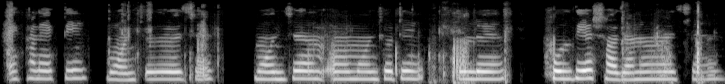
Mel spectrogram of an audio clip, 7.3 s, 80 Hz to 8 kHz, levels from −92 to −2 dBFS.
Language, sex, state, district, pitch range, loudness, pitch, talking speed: Bengali, female, West Bengal, Malda, 255-270 Hz, -18 LUFS, 260 Hz, 105 wpm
